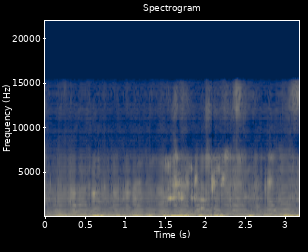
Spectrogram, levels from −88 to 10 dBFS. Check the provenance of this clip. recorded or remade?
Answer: remade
